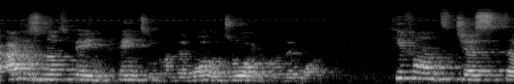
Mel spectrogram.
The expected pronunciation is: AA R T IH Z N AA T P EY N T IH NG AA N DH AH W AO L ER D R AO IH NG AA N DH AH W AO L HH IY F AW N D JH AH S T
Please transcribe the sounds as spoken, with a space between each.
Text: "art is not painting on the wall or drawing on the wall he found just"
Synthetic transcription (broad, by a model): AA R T IH Z N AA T P EY N T IH NG AA N DH AH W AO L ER D R AO IH NG AA N DH AH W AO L HH IY F AW N D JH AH S T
